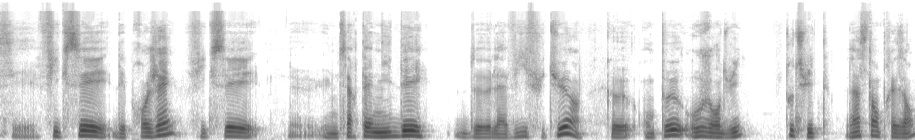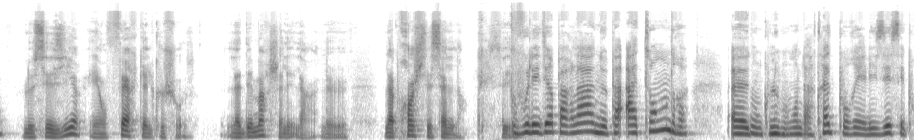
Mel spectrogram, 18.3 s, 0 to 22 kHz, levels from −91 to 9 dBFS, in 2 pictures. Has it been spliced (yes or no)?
yes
